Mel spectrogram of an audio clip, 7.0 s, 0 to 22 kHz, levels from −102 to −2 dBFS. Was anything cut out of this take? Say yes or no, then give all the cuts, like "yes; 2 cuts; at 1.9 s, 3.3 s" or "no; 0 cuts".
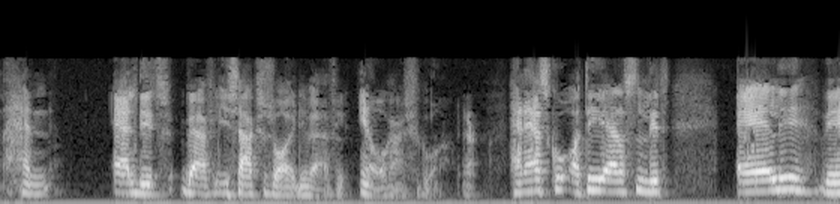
no; 0 cuts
